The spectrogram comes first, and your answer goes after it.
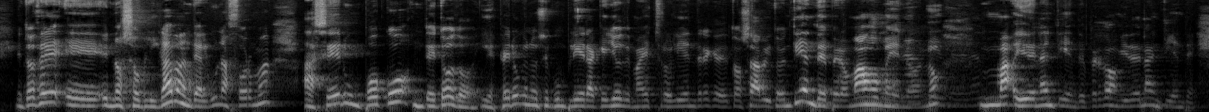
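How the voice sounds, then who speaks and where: Fairly quick, somewhat breathy speech from a woman at medium pitch, lively intonation and big swings in loudness. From Spain, mixed regions. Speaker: retired radio and TV journalist. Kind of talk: panel discussion.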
